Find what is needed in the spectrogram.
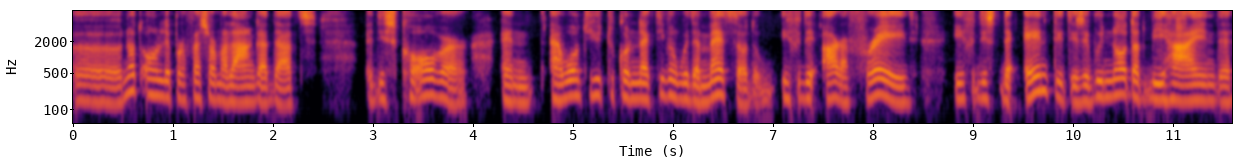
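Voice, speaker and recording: A woman with a non-native accent speaks at a moderate pace, her pitch very deep and low with ordinary variation. The sound is dry and close with no echo, over a quiet background. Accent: foreign. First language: not English. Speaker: guest speaker on alien conspiracy topics. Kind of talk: casual chat. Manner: hesitant, many fillers.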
